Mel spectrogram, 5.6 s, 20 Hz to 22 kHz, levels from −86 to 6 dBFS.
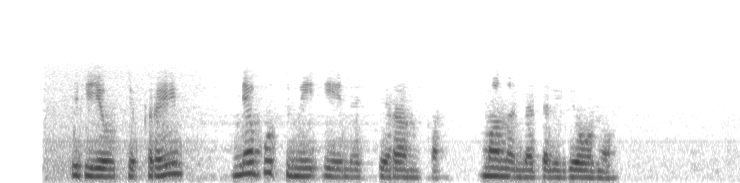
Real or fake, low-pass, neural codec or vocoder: real; 5.4 kHz; none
